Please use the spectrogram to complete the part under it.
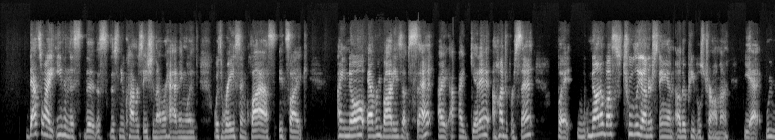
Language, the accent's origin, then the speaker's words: English; California, United States; I grew up in California too.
